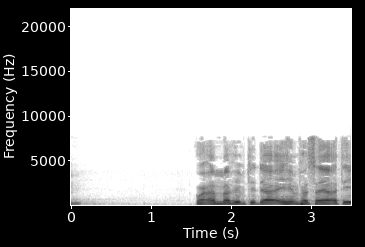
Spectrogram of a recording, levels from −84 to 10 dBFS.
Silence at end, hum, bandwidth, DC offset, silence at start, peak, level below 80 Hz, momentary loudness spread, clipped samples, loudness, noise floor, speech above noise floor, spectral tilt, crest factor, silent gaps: 0 s; none; 8 kHz; under 0.1%; 0 s; -2 dBFS; -46 dBFS; 8 LU; under 0.1%; -16 LUFS; -66 dBFS; 51 dB; -6.5 dB/octave; 16 dB; none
